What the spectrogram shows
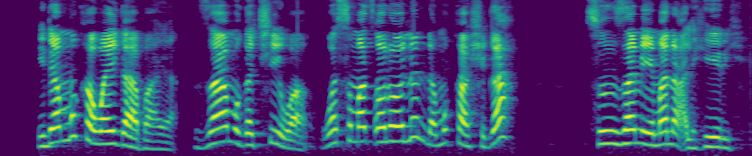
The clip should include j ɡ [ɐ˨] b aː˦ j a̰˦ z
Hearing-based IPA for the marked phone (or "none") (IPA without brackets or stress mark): a˨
